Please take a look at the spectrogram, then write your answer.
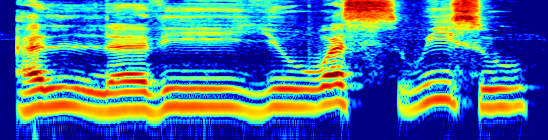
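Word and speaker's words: الَّذِي يُوَسْوِسُ: you got the waw with the kasra, we, okay? You was, we, and the sin with a dhamma, su. You was, we, su. You was, we, su. Okay? Keep it light. You was, we, su. So that's how you read this. So you go, alladhi yuwaswisu, alladhi yuwaswisu. Okay? This is how you should read it, guys.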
